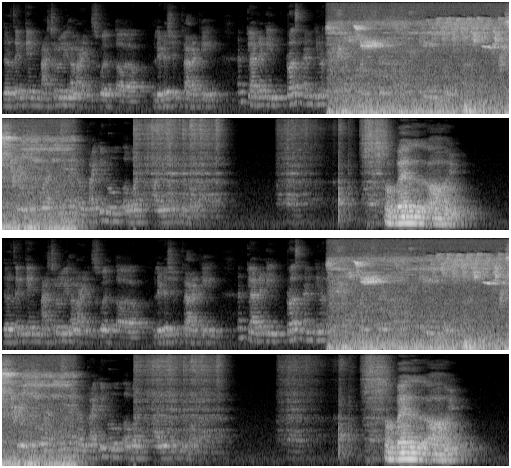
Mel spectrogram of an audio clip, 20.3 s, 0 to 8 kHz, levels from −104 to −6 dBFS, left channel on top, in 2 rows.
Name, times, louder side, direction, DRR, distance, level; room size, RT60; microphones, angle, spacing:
voice 1, 0.0-2.7 3.0-4.2 4.7-8.1 8.4-9.6 10.4-14.3, equal, 35° left, -6 dB, 0.9 m, -47 dB
sound 1, 6.5-11.6, equal, 80° left, 1.4 m, -33 dB
Insect, 12.8-14.5 15.6-16.4 16.8-17.9, left 4 dB, 60° left, 0.4 m, -45 dB
voice 2, 17.8-19.1, equal, 15° right, -6 dB, 0.5 m, -28 dB
3.2 x 2.1 x 2.6 m, 0.93 s
head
